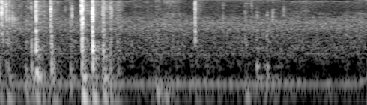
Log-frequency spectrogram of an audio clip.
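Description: Computer keyboard being typed on: a quick run of keystrokes in the first second, then a few fainter scattered taps, over a steady low hum.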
